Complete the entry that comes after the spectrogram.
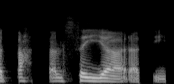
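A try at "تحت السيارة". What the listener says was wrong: تحت السیارتی. تحتل نہیں بولیں گی، تحتل نہیں بولیں گی، یہاں پہ نہیں ملا.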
